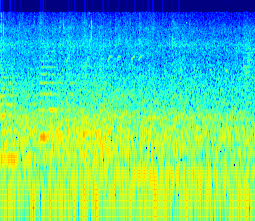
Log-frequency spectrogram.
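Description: Steady, loud rumble and rattle of a suburban train running, heard from inside with the doors open, a continuous wash of wheel and track noise with faint tonal squeals and no voices.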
